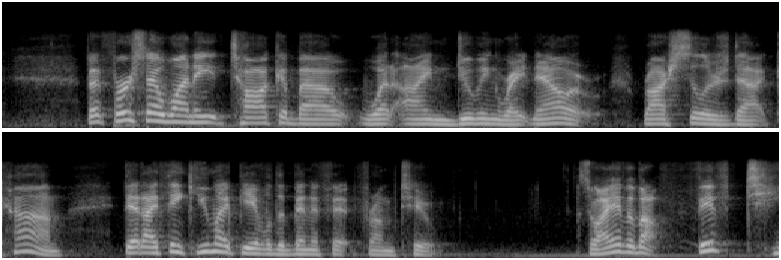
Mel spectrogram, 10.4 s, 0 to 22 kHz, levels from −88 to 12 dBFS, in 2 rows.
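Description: In this speech clip, a brief rough, noisy patch at 6.61 s, between "that I think you" and "be able to benefit", is a lost packet rebuilt from error correction: the decoder played a low-bitrate copy (fitting one 20 ms packet) from the following packet over the Opus call path, whose band stops near 8 kHz.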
